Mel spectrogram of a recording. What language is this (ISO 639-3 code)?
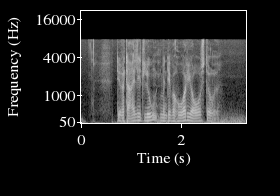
dan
